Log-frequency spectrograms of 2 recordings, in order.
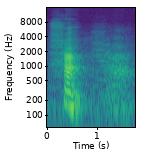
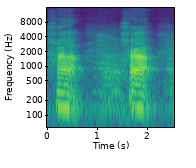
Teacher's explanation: comes from the middle of the throat and it has a lot of air coming with it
